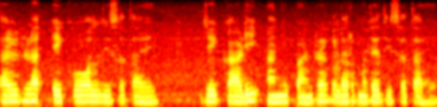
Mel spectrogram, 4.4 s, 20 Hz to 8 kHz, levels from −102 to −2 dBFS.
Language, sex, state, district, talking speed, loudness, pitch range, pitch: Marathi, male, Maharashtra, Pune, 165 wpm, -16 LUFS, 120-130 Hz, 125 Hz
